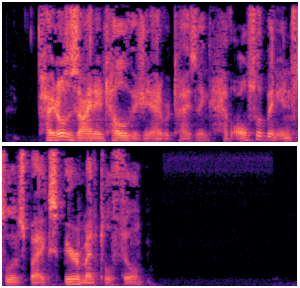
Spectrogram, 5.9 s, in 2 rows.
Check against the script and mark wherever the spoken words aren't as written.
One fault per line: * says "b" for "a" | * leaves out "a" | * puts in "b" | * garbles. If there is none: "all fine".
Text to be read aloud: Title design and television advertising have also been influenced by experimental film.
all fine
